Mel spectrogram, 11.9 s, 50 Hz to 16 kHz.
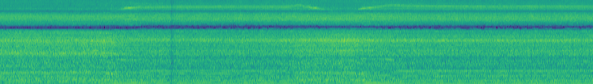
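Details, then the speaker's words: Komatsu PC200-10M0CE excavator diesel, about 3000 hours, CA2249/CA559 faults, arm raised under load: drone drops in pitch and labours, pulling down instead of holding speed; rpm falls to 1400 with rail pressure about 400-456 against 800 commanded, too low. "chú ý khi dielif giảm thì vòng/phút giảm xuống 1400. RPM giảm xuống 1400 vì áp suất đường ray giảm ở 456 bạn,"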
